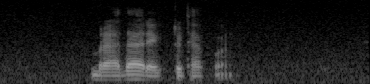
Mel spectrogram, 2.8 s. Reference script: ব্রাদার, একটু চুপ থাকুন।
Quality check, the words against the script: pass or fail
fail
